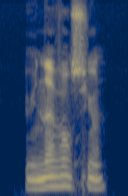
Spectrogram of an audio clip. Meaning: invention
- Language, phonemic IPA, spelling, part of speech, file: French, /ɛ̃.vɑ̃.sjɔ̃/, invention, noun, Fr-invention.ogg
